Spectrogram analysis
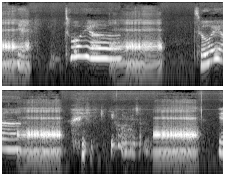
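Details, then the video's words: Shih Tzu mother Toya, content beside her four Mal-shi pups five days old, snores in harsh repeated breaths, broken twice by a whining voice that rises and falls. "Snoring mummy dog!"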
